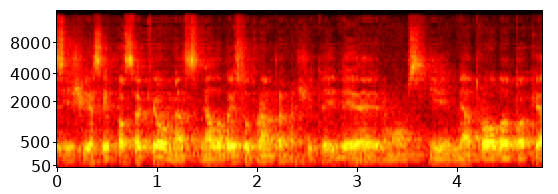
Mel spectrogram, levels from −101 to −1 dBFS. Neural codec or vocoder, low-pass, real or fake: codec, 44.1 kHz, 7.8 kbps, Pupu-Codec; 14.4 kHz; fake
